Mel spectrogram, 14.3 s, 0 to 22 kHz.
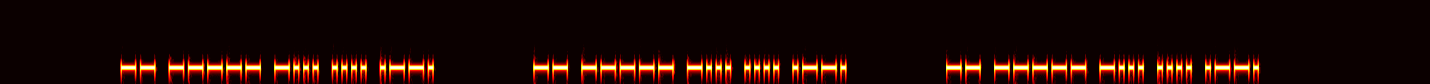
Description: Morse code, heard as a keyed tone, about 25 wpm, 700 Hz. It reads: M0BHP M0BHP M0BHP
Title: DXCC-100 Call Signs - 5 Characters - Repeated 3x - 25wpm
